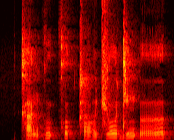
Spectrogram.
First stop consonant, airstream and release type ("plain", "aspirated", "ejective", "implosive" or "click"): aspirated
